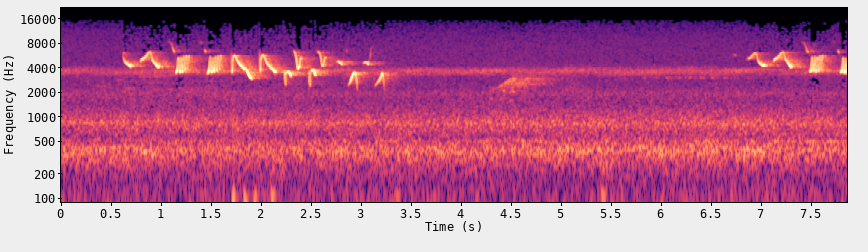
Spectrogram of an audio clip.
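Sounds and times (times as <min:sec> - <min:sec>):
indigo bunting singing high doubled chirps: 0:00.4 - 0:03.4, 0:06.0 - 0:07.8.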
